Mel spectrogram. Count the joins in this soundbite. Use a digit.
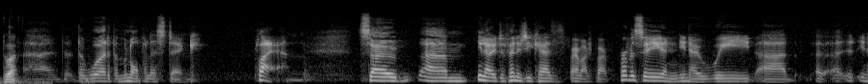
0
